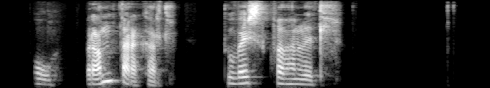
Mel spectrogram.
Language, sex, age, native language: Icelandic, female, 50-59, Icelandic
